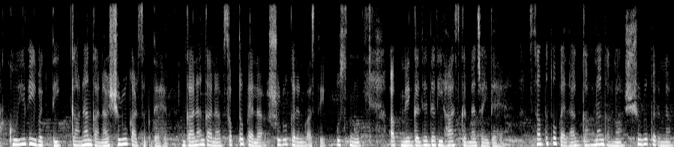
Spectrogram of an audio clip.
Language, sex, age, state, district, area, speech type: Punjabi, female, 18-30, Punjab, Jalandhar, urban, spontaneous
